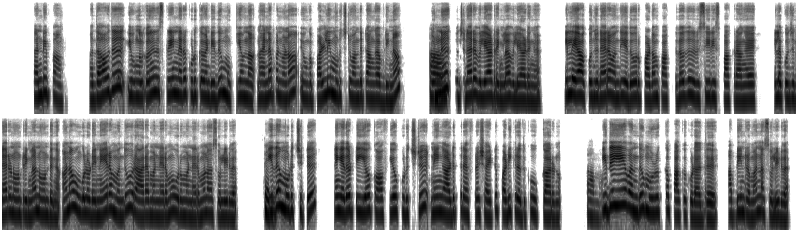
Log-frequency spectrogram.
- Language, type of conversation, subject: Tamil, podcast, குழந்தைகளின் திரை நேரத்தை நீங்கள் எப்படி கையாள்கிறீர்கள்?
- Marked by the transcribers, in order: other background noise; in English: "ரெஃப்ரெஷ்"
